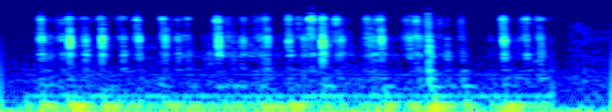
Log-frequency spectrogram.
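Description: Fast, steady typing on a computer keyboard while writing code for a beginner programming lesson, close and clear, with a rapid run of light key clicks and a short pause near the end, no voices.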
